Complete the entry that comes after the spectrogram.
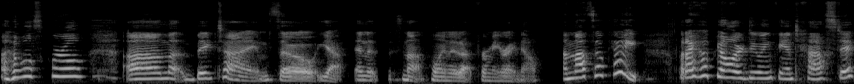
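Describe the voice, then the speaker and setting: Very wide pitch swings mark this moderate-paced delivery with a Southern US accent. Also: woman, high pitch for a woman. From US South, South Carolina. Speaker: direct sales trainer. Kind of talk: live stream training. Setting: Facebook live video.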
